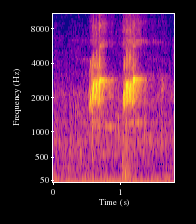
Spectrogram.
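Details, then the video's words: Two loud, scratchy chirps about half a second apart from a ruby-throated bulbul, played as a lure to attract birds, against an otherwise quiet background. "PIKAT KUTILANG EMAS GACOR"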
